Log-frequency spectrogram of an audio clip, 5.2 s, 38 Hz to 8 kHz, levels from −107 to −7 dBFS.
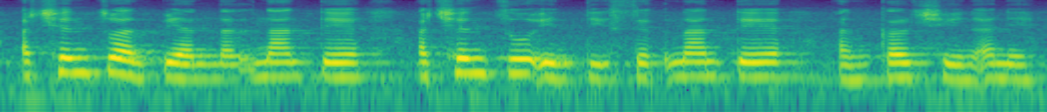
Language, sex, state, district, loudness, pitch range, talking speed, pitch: Mizo, female, Mizoram, Aizawl, -17 LUFS, 190-210 Hz, 215 wpm, 200 Hz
